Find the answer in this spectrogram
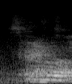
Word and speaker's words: ScheDool: How do you pronounce it? ScheDool? ScheDool.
